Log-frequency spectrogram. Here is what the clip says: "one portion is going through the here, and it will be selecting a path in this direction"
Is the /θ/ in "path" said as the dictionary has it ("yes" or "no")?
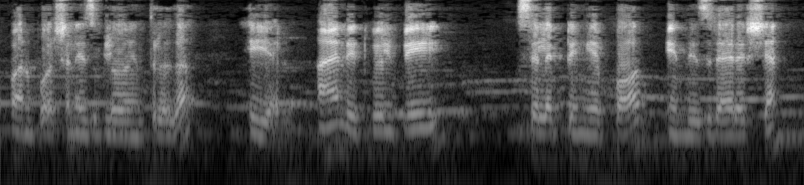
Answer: no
